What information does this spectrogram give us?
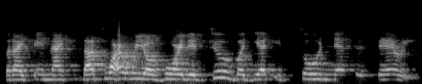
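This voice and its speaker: A woman's voice: on the high side, fairly even intonation, normal speed. Affirming host woman, dull recording. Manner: affirming, echoes the guest. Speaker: podcast host, coach. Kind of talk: interview conversation.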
